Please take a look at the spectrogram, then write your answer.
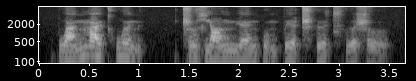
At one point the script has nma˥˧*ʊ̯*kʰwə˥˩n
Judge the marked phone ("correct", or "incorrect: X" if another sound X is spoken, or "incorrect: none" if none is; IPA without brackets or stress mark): incorrect: ɪ̯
